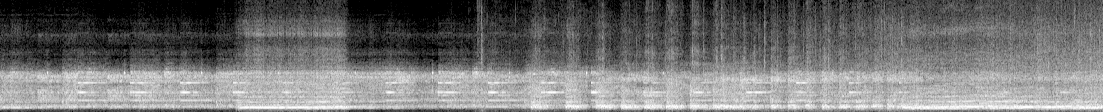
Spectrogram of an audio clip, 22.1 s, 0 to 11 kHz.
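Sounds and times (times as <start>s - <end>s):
deep steam whistle: 0.0s - 1.0s, 4.7s - 8.3s, 10.6s - 22.0s
toy steam locomotive running: 0.0s - 22.0s.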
